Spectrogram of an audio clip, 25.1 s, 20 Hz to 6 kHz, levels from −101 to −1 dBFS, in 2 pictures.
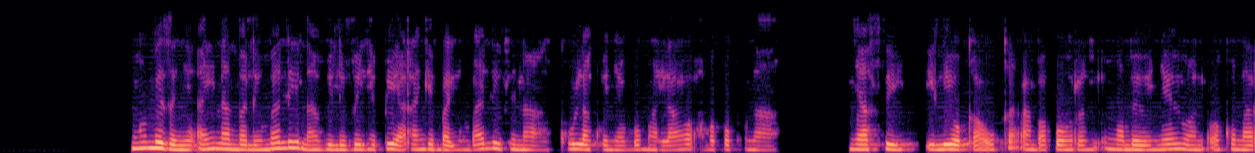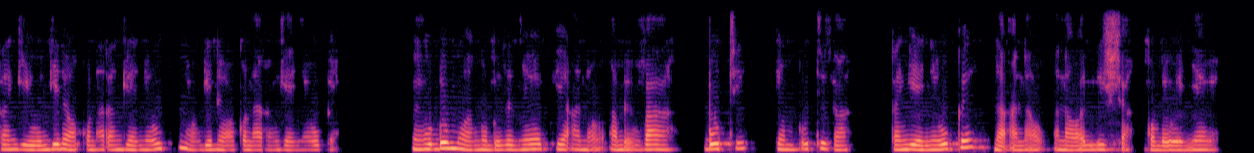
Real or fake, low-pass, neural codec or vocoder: fake; 5.4 kHz; codec, 16 kHz, 16 kbps, FunCodec, trained on LibriTTS, 50 frames a second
